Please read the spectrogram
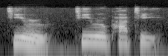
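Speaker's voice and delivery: lightly attempted Indian accent on Tirupati. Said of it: "Indian accent".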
